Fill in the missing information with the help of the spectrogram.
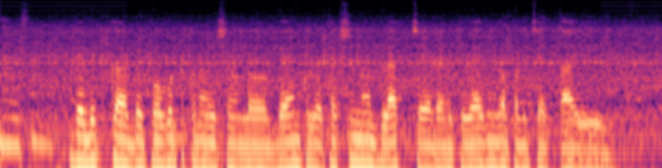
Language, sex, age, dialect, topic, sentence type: Telugu, male, 25-30, Central/Coastal, banking, statement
